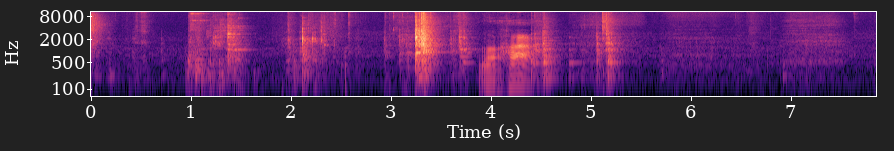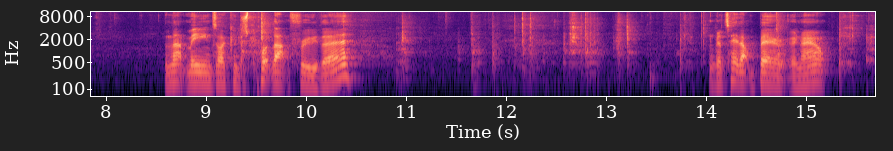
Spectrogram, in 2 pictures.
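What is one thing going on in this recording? Plastic parts clatter and knock on a table.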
